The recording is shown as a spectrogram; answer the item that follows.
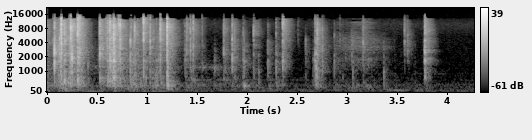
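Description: Small hard plastic packaging being handled: a quick run of light clicks and taps at first, thinning out to a few separate clicks, the last one just before the end.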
